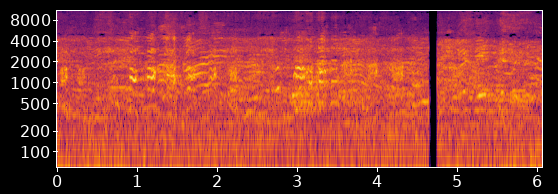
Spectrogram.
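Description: Indistinct chatter of several young girls' voices over the hubbub of a crowded room. The sound cuts out for an instant after about four and a half seconds.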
